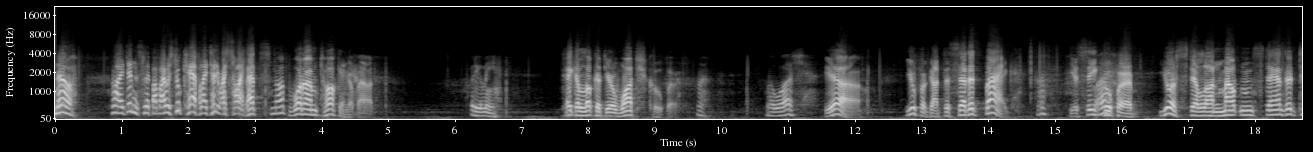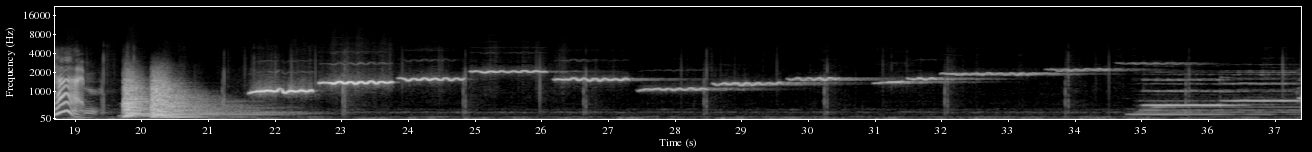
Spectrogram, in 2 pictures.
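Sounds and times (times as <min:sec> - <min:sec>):
speech: 0:00.0 - 0:04.9, 0:06.2 - 0:06.8, 0:07.6 - 0:09.8, 0:10.7 - 0:12.2, 0:12.8 - 0:19.9
whistled theme tune of a weekly radio program: 0:21.6 - 0:37.3
soft instrumental accompaniment: 0:34.8 - 0:37.3.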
